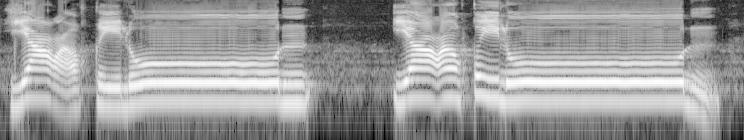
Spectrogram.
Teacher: قوف موٹے حروف میں سے ہے، اسی لیے یہاں پر اسے پر پڑھا جائے گا۔ اسی طرح اس واو کو ایک الف کے برابر کھینچ کر پڑھیں گے، کیونکہ یہاں واو مدہ ہے۔ واو مدہ کی پہچان یہ ہے کہ واو ساکن ہو، یعنی ایسا واو جس کے اوپر جزم پائی جائے، یہ واو ساکن کہلاتا ہے۔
